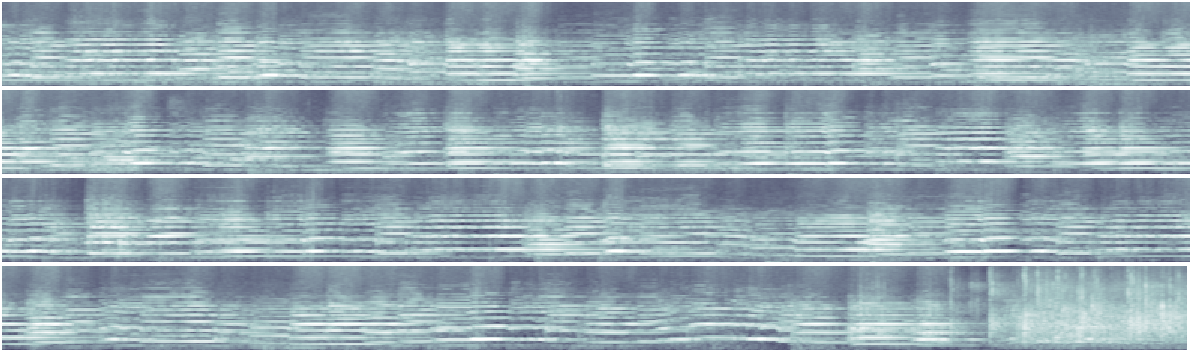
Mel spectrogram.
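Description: Solo violin playing a lively folk tune in a quick run of notes, the tune ending right at the close.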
